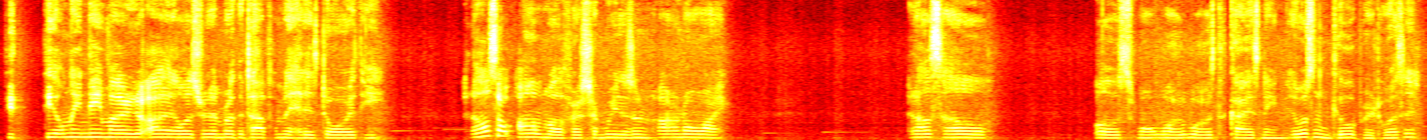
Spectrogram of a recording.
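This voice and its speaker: High-voiced chatty woman streamer. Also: fairly even intonation, fairly quick, soft background music. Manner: chatty, rambling. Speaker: streamer, virtual YouTuber. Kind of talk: casual chat while livestreaming a game.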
